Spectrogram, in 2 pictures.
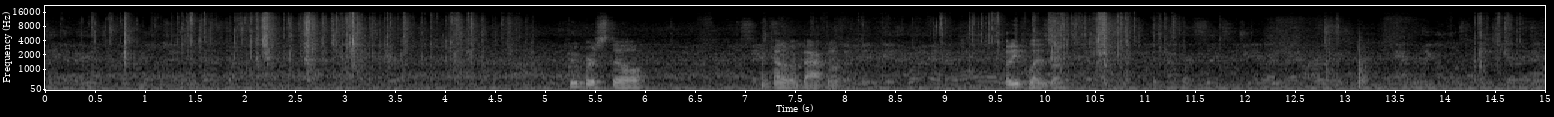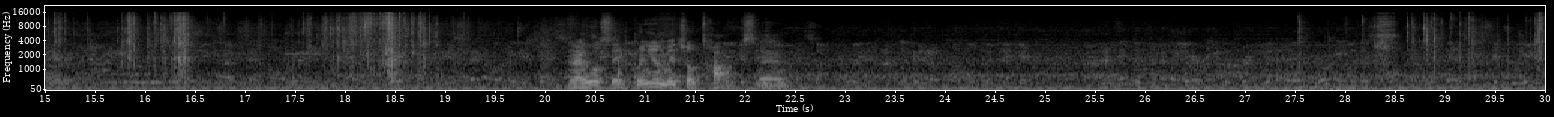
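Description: Cards shuffle and click between fingers.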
